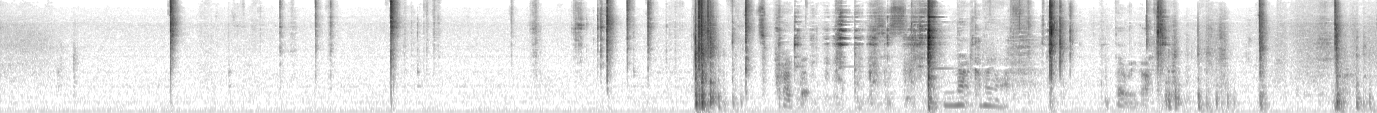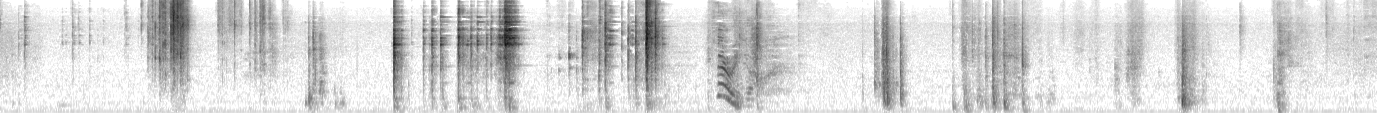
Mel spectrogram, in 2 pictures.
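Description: Irregular metallic clicks and clacks from a floral steel pick machine and hand tools as artificial greenery stems are handled and picked, sparse at first and then frequent from about six seconds in, with several sharper snaps.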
